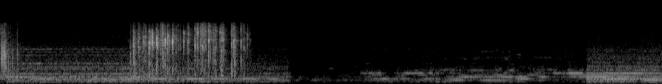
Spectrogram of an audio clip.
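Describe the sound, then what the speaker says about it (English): Tarot cards shuffled by hand, brisk riffling bursts near the start and again at the end, close and fairly loud, with quieter handling between. "So let's get into shuffling these cards."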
